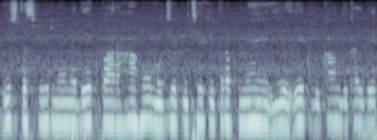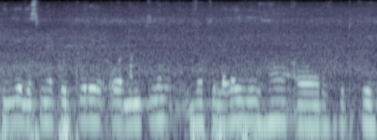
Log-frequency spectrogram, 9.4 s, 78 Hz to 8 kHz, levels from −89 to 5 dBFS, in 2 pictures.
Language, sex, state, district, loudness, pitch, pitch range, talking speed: Hindi, male, Rajasthan, Bikaner, -16 LUFS, 135 Hz, 130-140 Hz, 185 wpm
